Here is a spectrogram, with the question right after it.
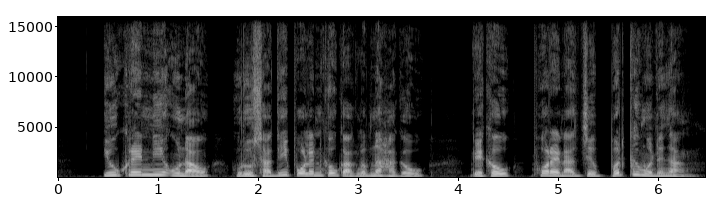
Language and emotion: Bodo, surprised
